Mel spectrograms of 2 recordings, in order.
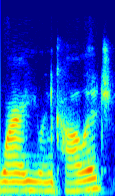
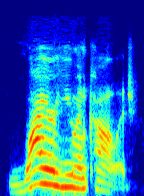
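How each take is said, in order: First: It is asked in a gentle, caring tone. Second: It is asked in a sharp, accusatory tone. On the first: The asker wants to help the student find their purpose. The speaker calls it right. "caring, concern" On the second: The asker doubts the student belongs there. The speaker calls it wrong. "Someone read that with a very different tone"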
